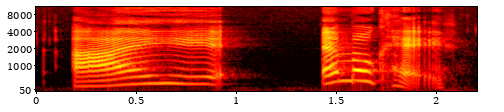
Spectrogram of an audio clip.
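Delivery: doubtful, rising intonation. Answering how you are, unconvinced, rising like a question. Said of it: "you didn't sound fully convinced of that fact".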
